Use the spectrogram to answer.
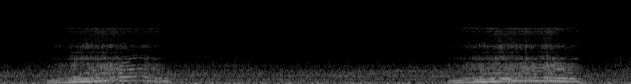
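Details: Mother snoring while asleep: two long, low rattling inspiratory snores a few seconds apart with quiet breathing between; ordinary snoring.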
